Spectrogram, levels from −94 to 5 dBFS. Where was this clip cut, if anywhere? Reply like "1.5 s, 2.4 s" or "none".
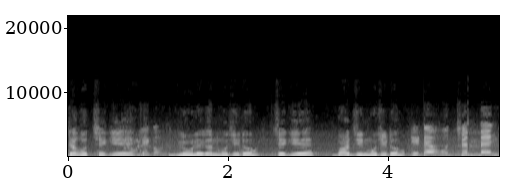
none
